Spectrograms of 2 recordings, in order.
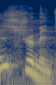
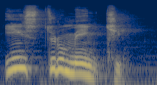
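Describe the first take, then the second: First: It is read with English pronunciation. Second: It is read letter by letter with Portuguese sounds. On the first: The speaker calls it right. "Agora eu li em inglês" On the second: The speaker calls it wrong. "Esse eu entendi, instrumente"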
